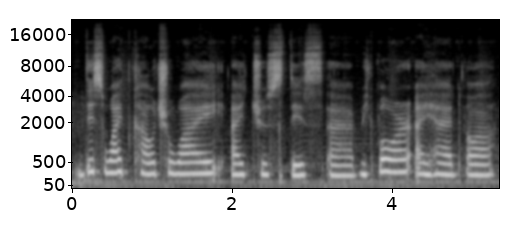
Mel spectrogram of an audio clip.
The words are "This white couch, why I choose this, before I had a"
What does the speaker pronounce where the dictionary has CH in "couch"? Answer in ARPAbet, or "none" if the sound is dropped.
CH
